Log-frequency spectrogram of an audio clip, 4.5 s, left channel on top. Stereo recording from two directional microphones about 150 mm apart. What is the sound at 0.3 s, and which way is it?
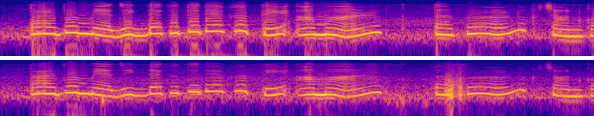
Music, 35° left (ahead or behind).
